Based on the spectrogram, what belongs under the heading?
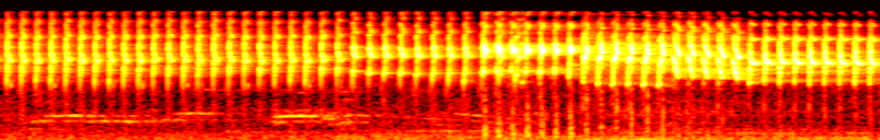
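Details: Ngekek trill from a lovebird, meant to set other lovebirds trilling: a fast, sustained run of high chattering pulses at a steady pace that grows louder and shifts tone partway through, continuing to the end.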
